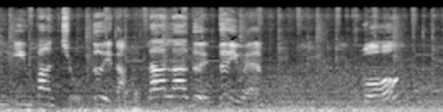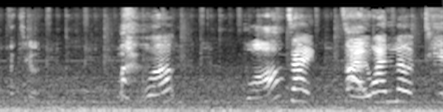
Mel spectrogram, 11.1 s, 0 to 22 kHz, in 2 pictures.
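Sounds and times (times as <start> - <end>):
woman's voice: 0.0 - 3.3, 4.5 - 5.0
background music: 0.0 - 11.0
car interior rumble: 0.0 - 11.0.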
